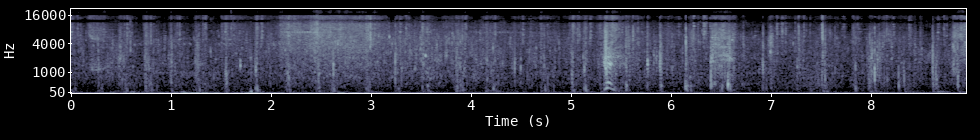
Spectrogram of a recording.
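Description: Rapid rhythmic hoofbeats of a horse galloping in the video game Assassin's Creed Odyssey clatter steadily, with a few sharper knocks mixed in, fairly quiet and without talking.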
